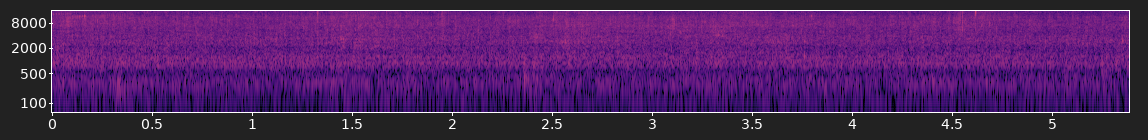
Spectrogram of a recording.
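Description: Beaten eggs sizzling steadily in a stainless steel frying pan beside shrimp and vegetables.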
